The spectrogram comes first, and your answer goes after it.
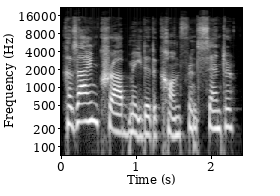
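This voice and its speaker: Narrator as a defiant, high-pitched café worker woman. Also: animated, moderate pace, close to an everyday voice.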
